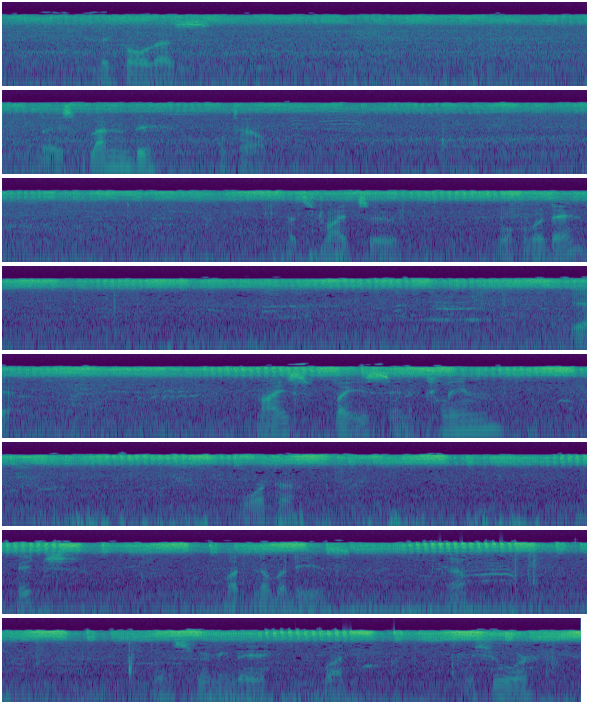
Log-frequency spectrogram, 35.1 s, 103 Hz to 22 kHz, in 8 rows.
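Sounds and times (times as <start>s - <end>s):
high-pitched insect drone: 0.0s - 35.0s.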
